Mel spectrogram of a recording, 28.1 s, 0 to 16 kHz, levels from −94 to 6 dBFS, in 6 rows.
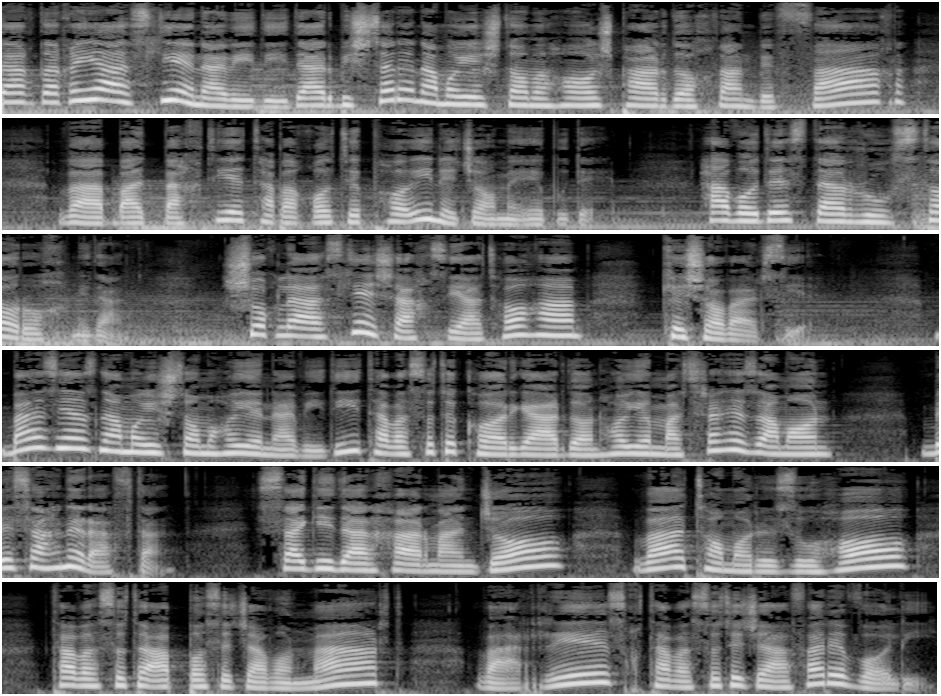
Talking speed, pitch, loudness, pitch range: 110 wpm, 205 Hz, -14 LUFS, 170-245 Hz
